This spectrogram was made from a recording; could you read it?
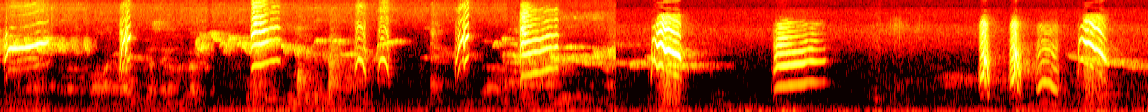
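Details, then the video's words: Vigorous (gacor) song of a captive Straw-headed Bulbul (cucak rawis) in its second week from a group holding cage: clear whistled upslurs, sharp notes and short fluty phrases, loosely spaced over eleven seconds. "CUCAK RAWIS DARI OMBYOKAN MINGGU KEDUA SUDAH GACOR"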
